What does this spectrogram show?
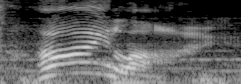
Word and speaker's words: Jai Alai: It's pronounced highlight.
